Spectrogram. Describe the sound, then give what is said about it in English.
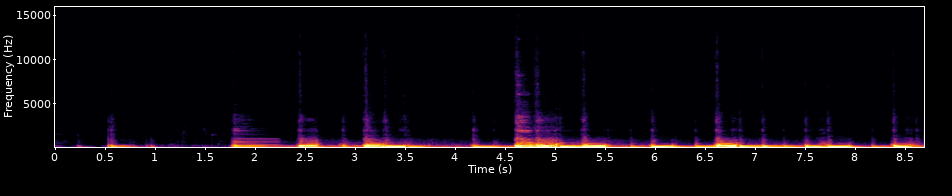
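An electric guitar, played live, strums chords with a heavy reverb wash, each strike ringing out and blurring into the next in a steady, fairly loud rhythm with no voices. “would you reach over and turn the reverb down to like 2?”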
